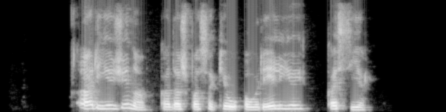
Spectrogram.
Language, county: Lithuanian, Panevėžys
